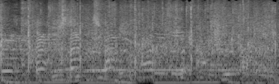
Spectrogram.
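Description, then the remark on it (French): An audience breaks into steady, loud applause, a dense wash of clapping hands that continues throughout with a few voices mixed in. “On applaudit”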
